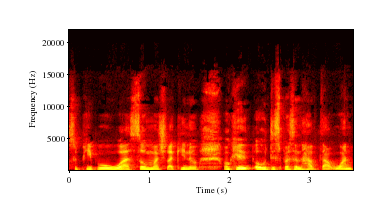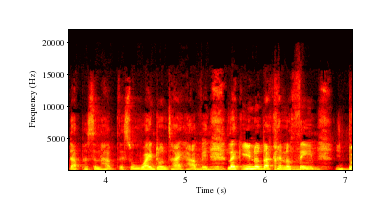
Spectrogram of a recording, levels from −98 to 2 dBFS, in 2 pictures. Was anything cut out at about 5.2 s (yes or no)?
no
